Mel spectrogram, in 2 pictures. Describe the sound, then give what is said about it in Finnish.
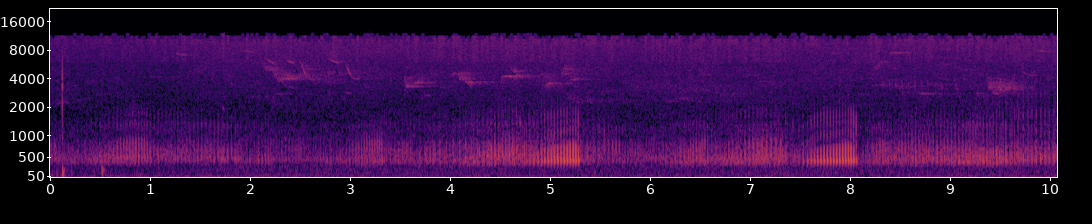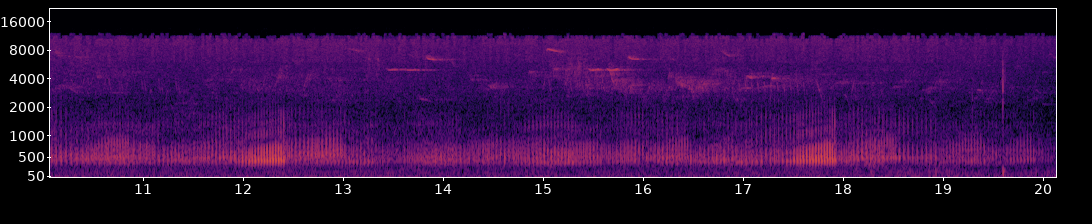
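A chorus of frogs croaks steadily at a pond in the morning, with louder individual croaks standing out every few seconds over a continuous low, murmuring background of other calls. “Aamu sammakkolammella”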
